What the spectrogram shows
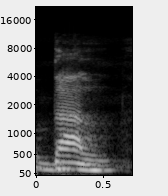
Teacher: সামনের দুই দাঁতের মাড়ির সাথে আমরা কি করব, জিহ্বাকে লাগিয়ে উচ্চারণ করব দাল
